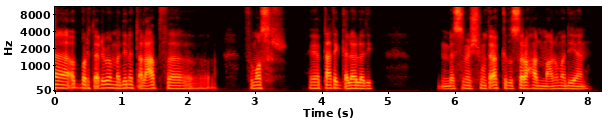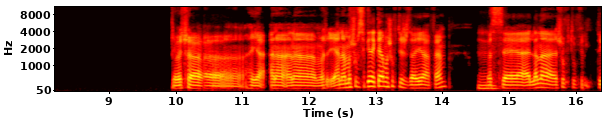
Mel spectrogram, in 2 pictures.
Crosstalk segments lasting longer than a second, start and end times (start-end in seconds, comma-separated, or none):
none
